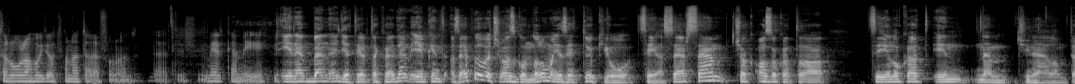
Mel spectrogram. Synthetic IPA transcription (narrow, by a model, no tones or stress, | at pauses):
ɾoːlɒɦo̞ɟo̞t̪ʋɒnɒt̪ɛlɛ̰fo̞̰no̰nt̪ɛa̰t̪eʃmeːrt̪kɛlmḛːɡɛcːeːnɛbːɛnɛɟːɛt̪eːrt̪ɛkʋɛd̪ɛmɛɟeːp̚keːnt̪ɒzɛpylvɒt͡ʃrɒɒzd̪ɡo̞nd̪olo̞mho̞ɟɛzɛc̚t̪økjoːt̪seːlsɛrsaːmt͡ʃɒkɒzo̞kɒt̪ɒ | t̪seːlo̞kɒt̪ʰeːnːɛmt͡ʃina̰ːlo̞̰mt̪ː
